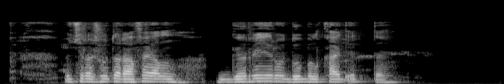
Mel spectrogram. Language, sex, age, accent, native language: Uzbek, male, 18-24, Qashqadaryo, Uzbek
